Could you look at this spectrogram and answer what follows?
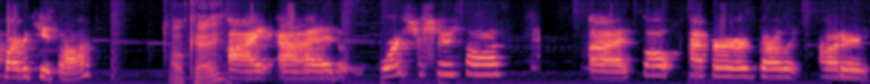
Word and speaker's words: Worcestershire: I add Worcestershire sauce, salt, pepper, garlic powder, and Amazing. And you nailed that pronunciation first try. Worcestershire sauce. Worcestershire sauce.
